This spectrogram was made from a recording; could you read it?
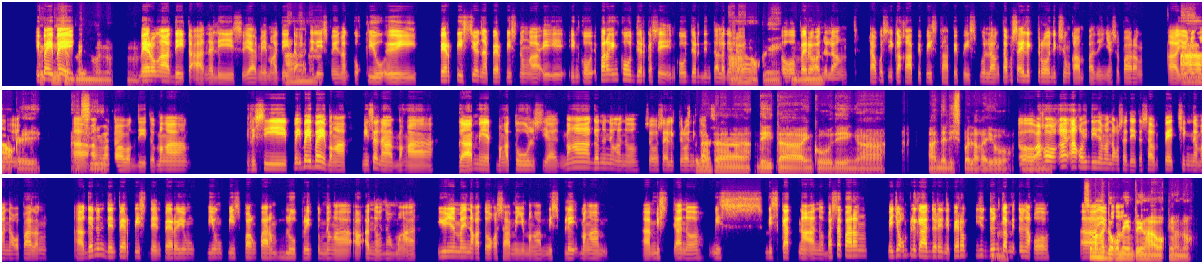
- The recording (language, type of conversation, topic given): Filipino, podcast, Paano mo pinangangalagaan ang oras para sa pamilya at sa trabaho?
- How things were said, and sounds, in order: other background noise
